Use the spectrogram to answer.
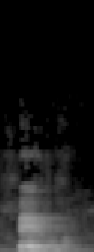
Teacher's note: é a antepenúltima sílaba pronunciada com mais intensidade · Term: proparoxítonas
